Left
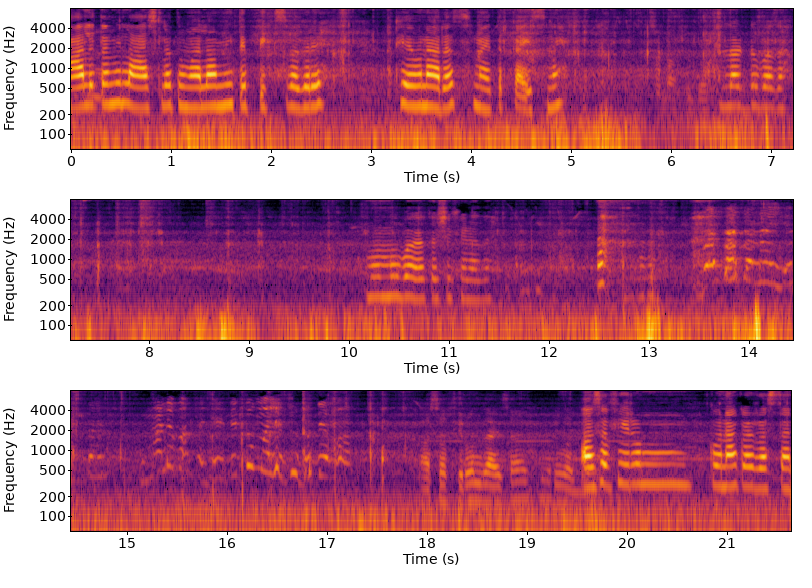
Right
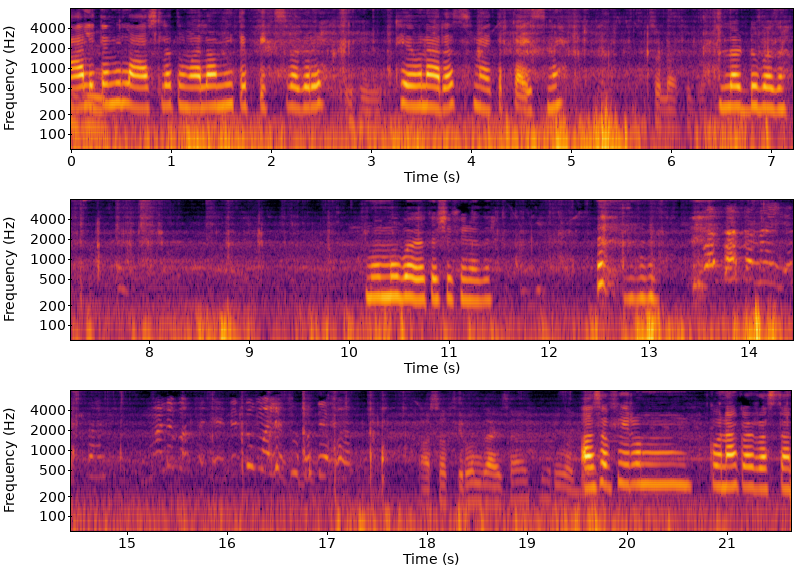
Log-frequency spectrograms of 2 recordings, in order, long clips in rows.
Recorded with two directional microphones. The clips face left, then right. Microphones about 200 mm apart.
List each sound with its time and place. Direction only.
0.0 s a woman's voice: centre (ahead or behind)
2.0 s speech: 10° right (ahead or behind)
2.3 s a woman's voice: 5° left (ahead or behind)
5.3 s a sound: 25° right (ahead or behind)
5.8 s boat: 25° right (ahead or behind)
6.5 s mantra: 30° right (ahead or behind)
10.2 s mantra: 30° right (ahead or behind)
12.5 s speech: 25° right (ahead or behind)
13.7 s children playing: 40° left (ahead or behind)
15.3 s children playing: 55° left (ahead or behind)
16.9 s a sound: centre (ahead or behind)
18.0 s a woman's voice: centre (ahead or behind)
